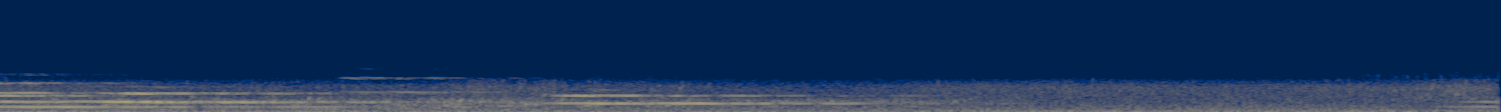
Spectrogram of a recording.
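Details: Deep, sustained whale moans with strong overtones, a second long phrase dropping slightly in pitch, then a quieter stretch of underwater rumble before another low tone begins.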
